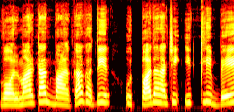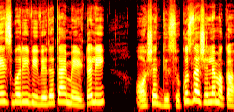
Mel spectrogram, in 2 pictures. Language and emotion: Goan Konkani, surprised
